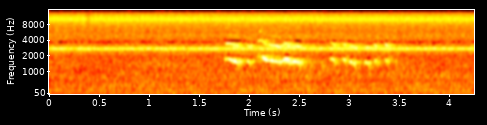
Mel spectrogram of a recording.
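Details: A pair of toucans chatting outside studio windows: a burst of squeaky, slurred croaks in quick runs, set against a continuous loud hiss.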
